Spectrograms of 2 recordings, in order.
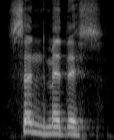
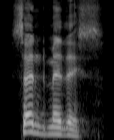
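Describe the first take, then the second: Both takes have the same delivery.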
